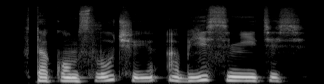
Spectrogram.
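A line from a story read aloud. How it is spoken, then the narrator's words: Calm. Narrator (Russian): спокойно произнес Олег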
